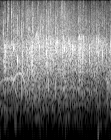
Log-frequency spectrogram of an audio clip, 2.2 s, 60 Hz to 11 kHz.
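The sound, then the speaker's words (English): Steady audience applause for a question asker fills the whole stretch, a dense, even wash of many hands clapping at moderate loudness, with a faint voice briefly rising underneath near the start. “Not 100% sure he deserves applause, but sure.”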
